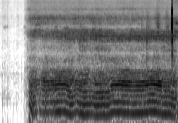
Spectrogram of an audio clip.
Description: My man snores like little nickie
